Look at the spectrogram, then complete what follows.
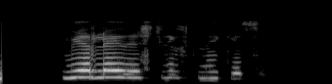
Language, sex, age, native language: Icelandic, male, 8, Icelandic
